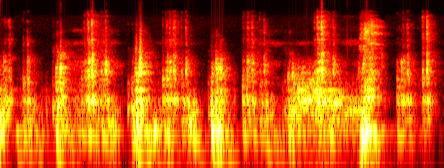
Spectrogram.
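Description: A record's beat played through a DJ mixer, cut in and out by quick crossfader movements into short bursts, about two or three a second.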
